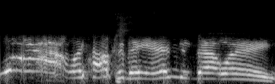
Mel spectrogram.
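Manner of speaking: mock very high, sing-song, swooping child shriek. Retelling watching the second movie as a kid: imitating own past screaming. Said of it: "I was, like, screaming".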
